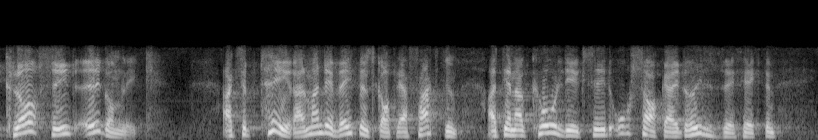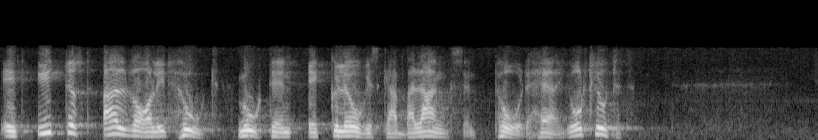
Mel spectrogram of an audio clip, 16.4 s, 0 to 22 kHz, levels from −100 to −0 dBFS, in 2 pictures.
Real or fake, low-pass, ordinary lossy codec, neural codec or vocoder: real; 5.4 kHz; Opus, 16 kbps; none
